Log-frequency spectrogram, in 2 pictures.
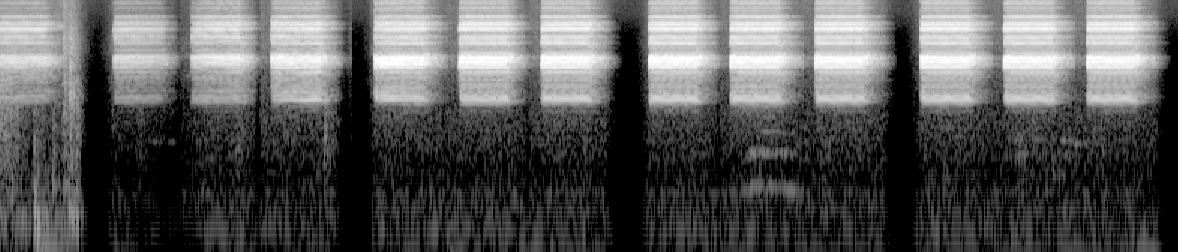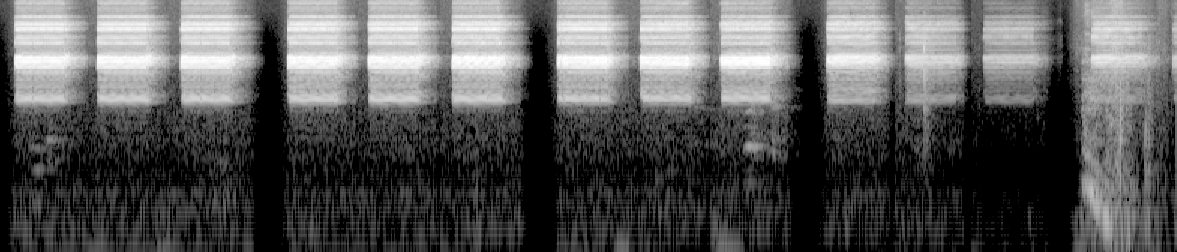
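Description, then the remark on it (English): A loud, shrill building fire alarm in Connecticut sounds in rapid repeating pulses, about two beeps per second, continuing steadily for the whole stretch with only brief pauses and no talking over it. “I believe our fire alarm is going off.”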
